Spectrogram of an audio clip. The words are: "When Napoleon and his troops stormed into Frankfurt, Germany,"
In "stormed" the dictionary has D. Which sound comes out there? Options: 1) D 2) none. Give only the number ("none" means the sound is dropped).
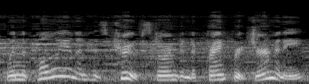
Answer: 1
